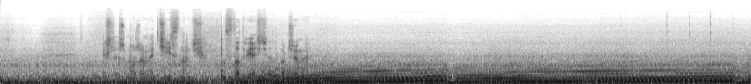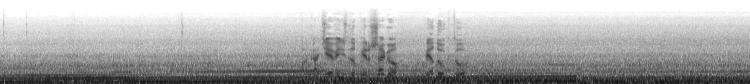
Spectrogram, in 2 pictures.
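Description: Tyres and wind rush steadily at high speed.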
